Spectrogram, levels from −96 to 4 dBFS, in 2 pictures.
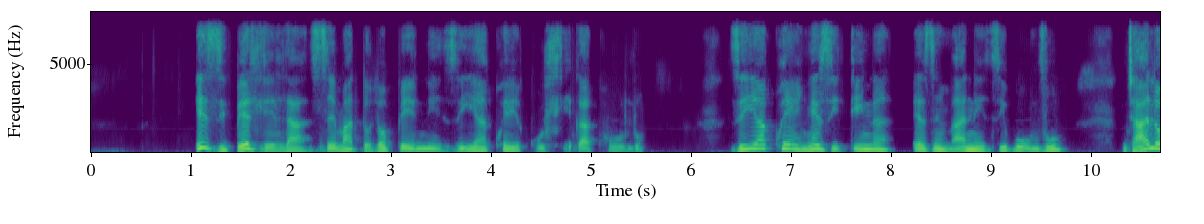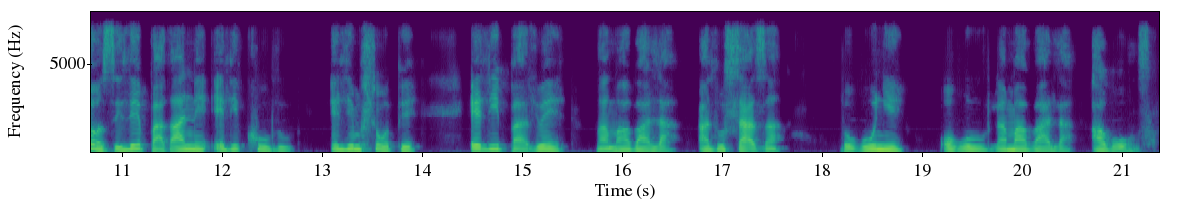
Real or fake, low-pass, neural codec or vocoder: fake; 7.2 kHz; codec, 16 kHz, 2 kbps, X-Codec, HuBERT features, trained on LibriSpeech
